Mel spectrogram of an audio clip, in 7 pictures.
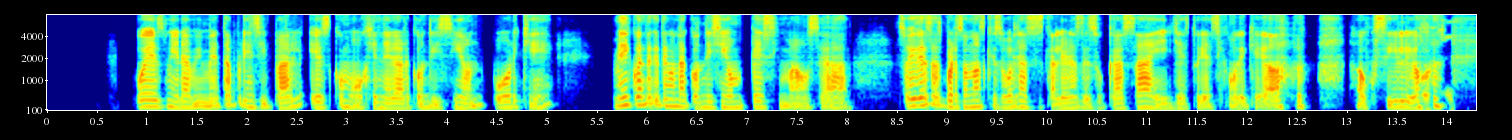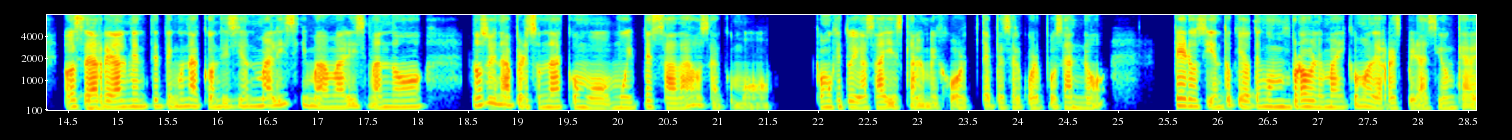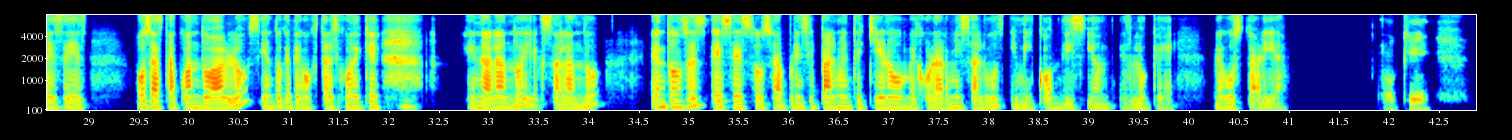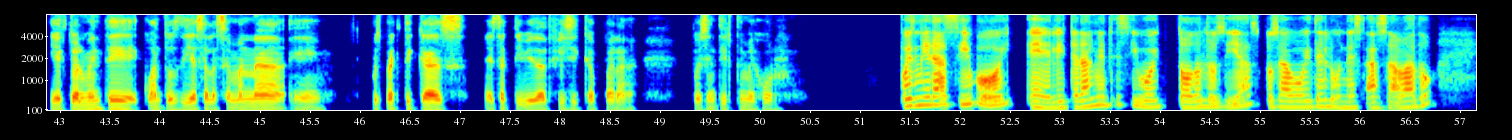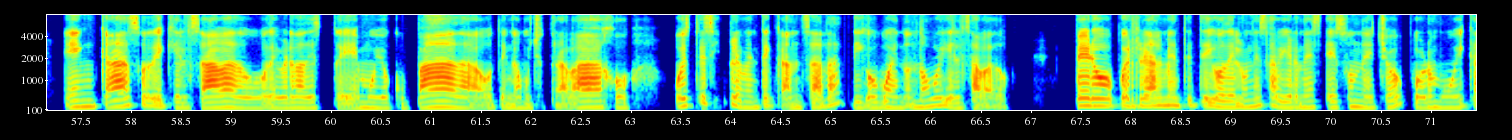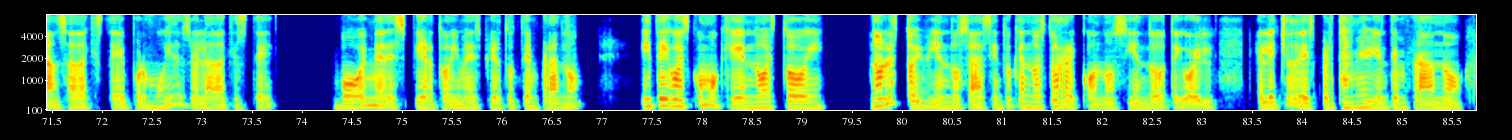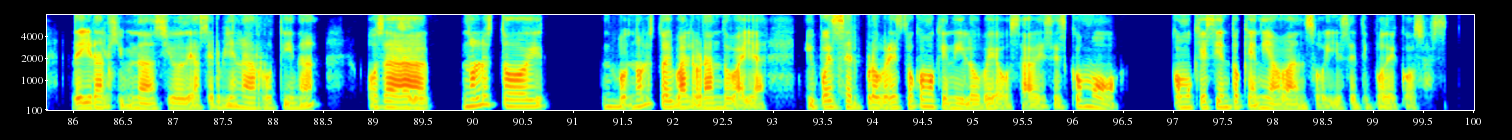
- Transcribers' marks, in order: other noise; laughing while speaking: "auxilio"; chuckle; gasp; other background noise; laughing while speaking: "despertarme"
- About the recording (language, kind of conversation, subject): Spanish, advice, ¿Cómo puedo reconocer y valorar mi progreso cada día?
